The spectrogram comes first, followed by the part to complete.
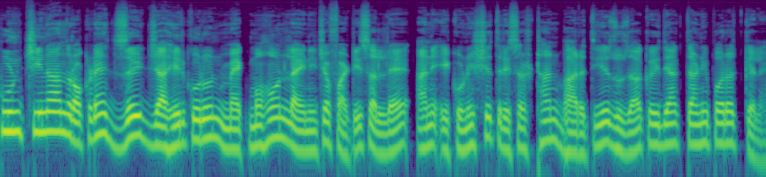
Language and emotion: Goan Konkani, neutral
